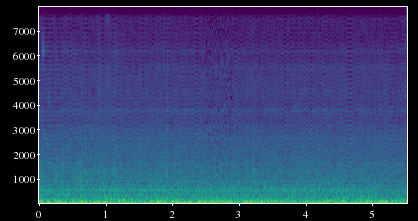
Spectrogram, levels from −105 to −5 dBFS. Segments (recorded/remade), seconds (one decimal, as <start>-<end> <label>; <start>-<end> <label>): 0.0-2.5 remade; 2.5-2.9 recorded; 2.9-5.5 remade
